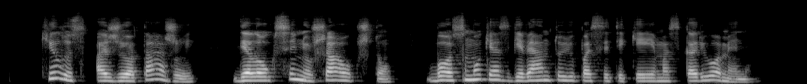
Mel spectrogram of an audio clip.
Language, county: Lithuanian, Kaunas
